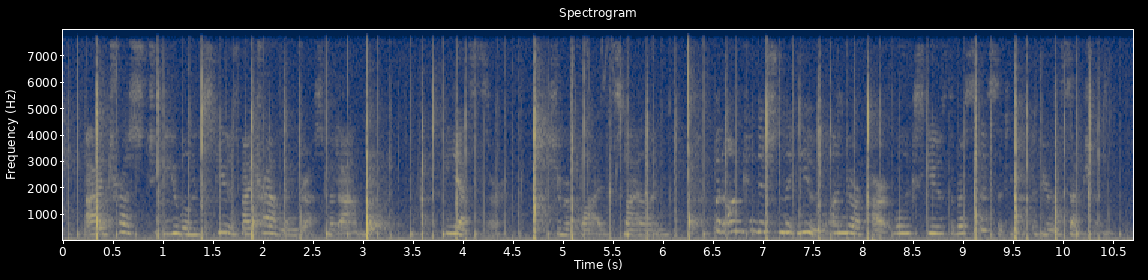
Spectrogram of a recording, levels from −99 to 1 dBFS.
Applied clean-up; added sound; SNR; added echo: none; Hands; -3 dB; reverberation time 0.2 s.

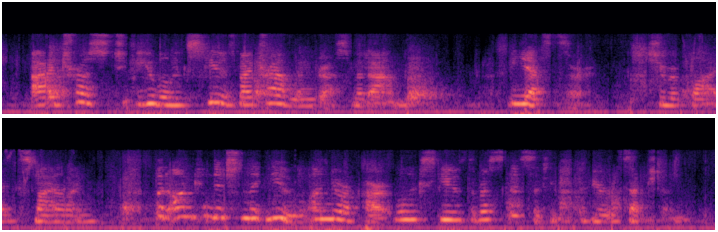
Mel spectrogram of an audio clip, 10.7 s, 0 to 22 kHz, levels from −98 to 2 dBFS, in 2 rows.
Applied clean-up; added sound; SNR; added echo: neural separator model SepFormer DNS4.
